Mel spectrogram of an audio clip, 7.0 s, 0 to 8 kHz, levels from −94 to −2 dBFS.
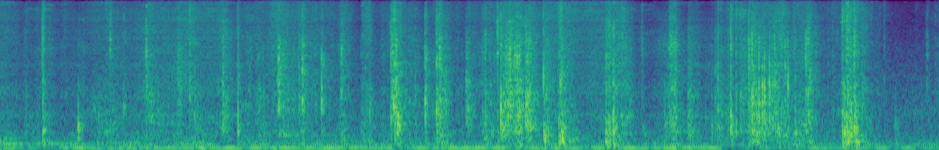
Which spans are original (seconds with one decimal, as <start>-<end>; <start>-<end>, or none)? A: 1.8-4.3; 5.6-7.0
